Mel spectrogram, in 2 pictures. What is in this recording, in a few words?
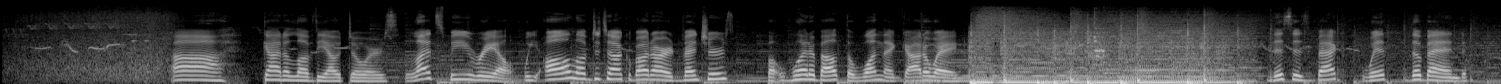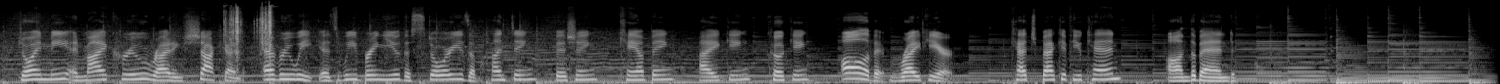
Promo; The Bend; Fall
